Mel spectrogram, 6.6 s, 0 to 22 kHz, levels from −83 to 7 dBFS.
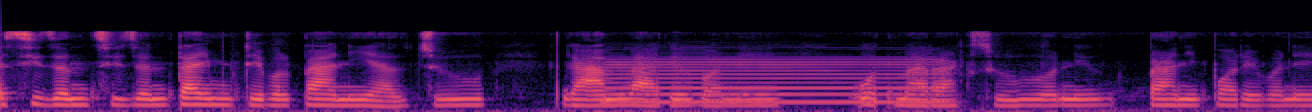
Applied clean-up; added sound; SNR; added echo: none; Wind instrument, woodwind instrument; 6 dB; none.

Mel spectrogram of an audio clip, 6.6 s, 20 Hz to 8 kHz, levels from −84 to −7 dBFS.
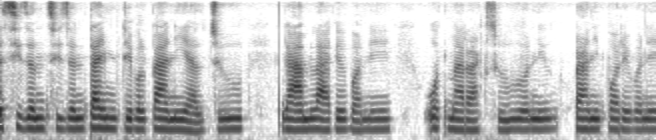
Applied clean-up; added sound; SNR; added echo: neural mask model Resemble Enhance denoiser.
